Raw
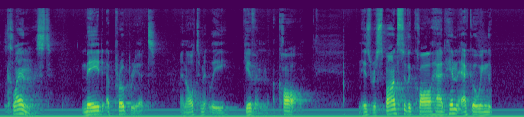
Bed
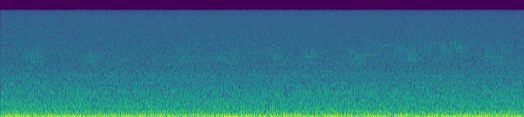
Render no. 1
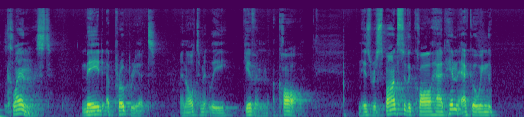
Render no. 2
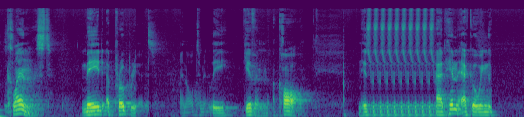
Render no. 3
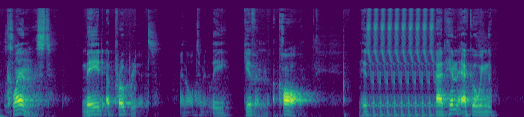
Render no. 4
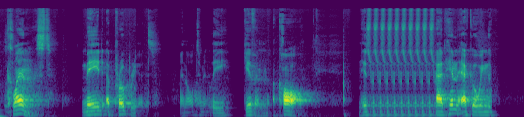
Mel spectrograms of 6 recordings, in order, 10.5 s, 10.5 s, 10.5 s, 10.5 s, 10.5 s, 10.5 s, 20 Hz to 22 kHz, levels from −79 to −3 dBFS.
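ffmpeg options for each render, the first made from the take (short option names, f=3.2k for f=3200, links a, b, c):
-af "bandreject=f=50:t=h:w=6,bandreject=f=100:t=h:w=6,bandreject=f=150:t=h:w=6,bandreject=f=200:t=h:w=6,bandreject=f=250:t=h:w=6"
-filter_complex "[0:a]asettb=1/sr,asplit=3[a][b][c];[a]atrim=end=2.714[d];[b]atrim=start=2.71:end=4.27,asetpts=PTS-STARTPTS,afade=t=in:d=0.004:c=qsin,afade=t=out:st=1.556:d=0.004:c=qsin,acompressor=threshold=-35dB:ratio=16:attack=3.2:release=140:knee=1:detection=peak[e];[c]atrim=start=4.266[f];[d][e]acrossfade=d=0.004:c1=hsin:c2=qsin[g];[g][f]acrossfade=d=0.004:c1=qsin:c2=hsin,asplit=11[h][i][j][k][l][m][n][o][p][q][r];[h]atrim=end=7.472[s];[i]atrim=start=7.328:end=7.472[t];[j]atrim=start=7.328:end=7.472[u];[k]atrim=start=7.328:end=7.472[v];[l]atrim=start=7.328:end=7.472[w];[m]atrim=start=7.328:end=7.472[x];[n]atrim=start=7.328:end=7.472[y];[o]atrim=start=7.328:end=7.472[z];[p]atrim=start=7.328:end=7.472[aa];[q]atrim=start=7.328:end=7.472[ab];[r]atrim=start=8.728[ac];[s][t]acrossfade=d=0.004:c1=hsin:c2=hsin[ad];[ad][u]acrossfade=d=0.004:c1=hsin:c2=hsin[ae];[ae][v]acrossfade=d=0.004:c1=hsin:c2=hsin[af];[af][w]acrossfade=d=0.004:c1=hsin:c2=hsin[ag];[ag][x]acrossfade=d=0.004:c1=hsin:c2=hsin[ah];[ah][y]acrossfade=d=0.004:c1=hsin:c2=hsin[ai];[ai][z]acrossfade=d=0.004:c1=hsin:c2=hsin[aj];[aj][aa]acrossfade=d=0.004:c1=hsin:c2=hsin[ak];[ak][ab]acrossfade=d=0.004:c1=hsin:c2=hsin[al];[al][ac]acrossfade=d=0.004:c1=hsin:c2=hsin"
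-af "lowshelf=f=450:t=q:w=3:g=-11.5,agate=range=-33dB:threshold=-45dB:ratio=3:detection=peak"
-af "volume=2.5dB,alimiter=limit=-1dB:level=0:latency=1"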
